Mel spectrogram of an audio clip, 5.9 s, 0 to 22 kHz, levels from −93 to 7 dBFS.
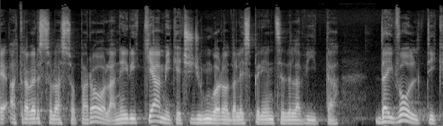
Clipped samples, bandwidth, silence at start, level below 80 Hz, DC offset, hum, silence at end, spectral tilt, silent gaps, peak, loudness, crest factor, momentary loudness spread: under 0.1%; 18 kHz; 0 s; -58 dBFS; under 0.1%; none; 0 s; -5 dB/octave; none; -2 dBFS; -19 LUFS; 16 dB; 7 LU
